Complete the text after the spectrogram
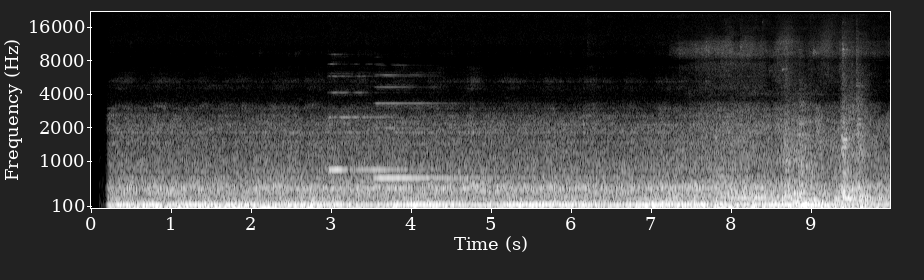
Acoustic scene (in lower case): elevator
